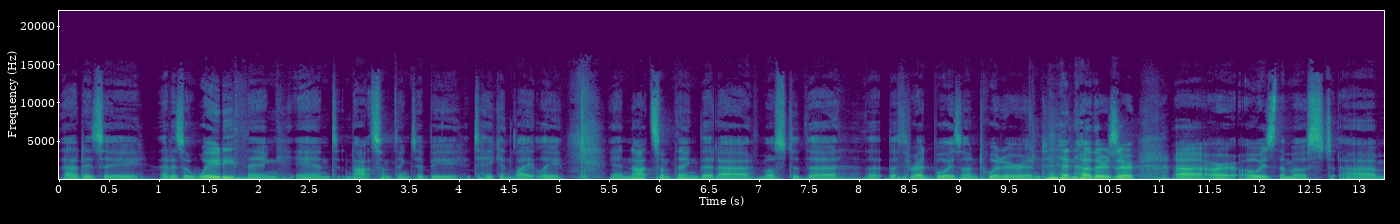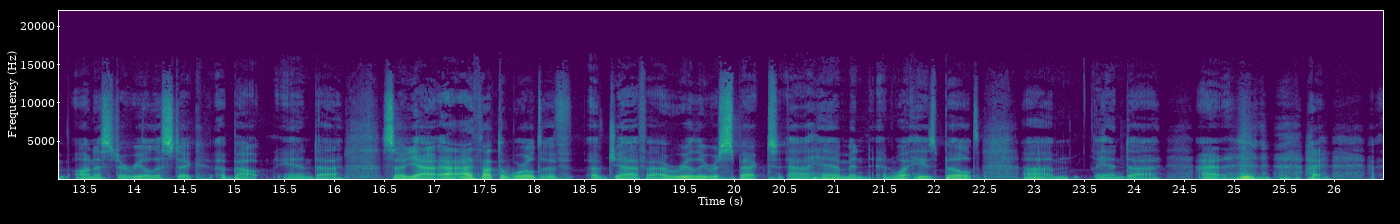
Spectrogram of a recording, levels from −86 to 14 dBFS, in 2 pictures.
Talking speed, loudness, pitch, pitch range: 160 wpm, -21 LUFS, 85 Hz, 80-95 Hz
